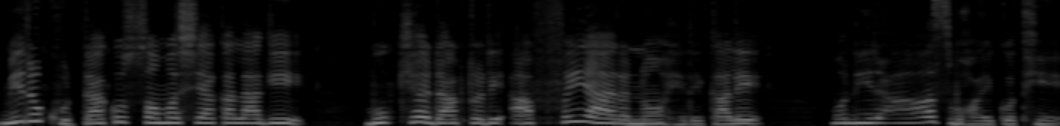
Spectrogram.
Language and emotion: Nepali, sad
